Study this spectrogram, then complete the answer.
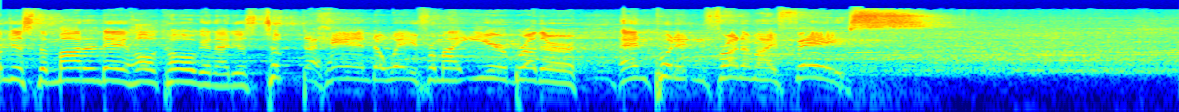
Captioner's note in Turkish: Alkış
